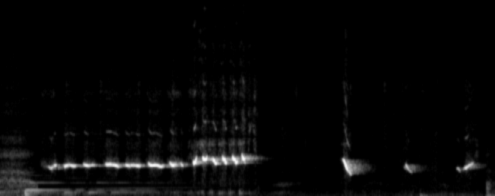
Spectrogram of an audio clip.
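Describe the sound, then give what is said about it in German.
A person whistles imitations of chaffinch and tit songs: a rapid run of pulsing, rising trilled notes for about three seconds, then a pause and three short, chirpy whistles, clear. “Und so machen die die verschiedensten Vögel nach, Buchfinken, Meisen, die Vögel, die halt dort leben, die auch teilweise bei uns leben.”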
